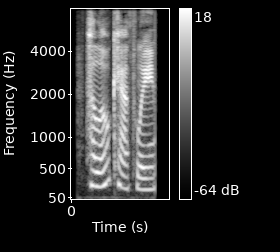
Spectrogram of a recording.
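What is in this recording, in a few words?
"hello", female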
